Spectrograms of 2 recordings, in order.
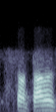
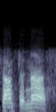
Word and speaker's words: Santanas: So Santana's is more. It's Santanas. Okay. Not Santana's, Santanas. Okay. Yeah, that's how you pronounce that.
